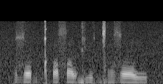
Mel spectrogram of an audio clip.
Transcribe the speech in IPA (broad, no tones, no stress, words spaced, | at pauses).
zˤoɡǃʼʌsˤaw ɡiwɡ͡ǀɛ zˤow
